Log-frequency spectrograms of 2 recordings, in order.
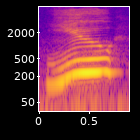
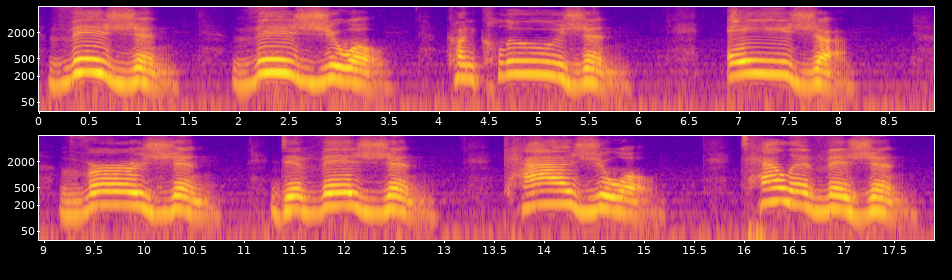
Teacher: That second syllable, ju, the one with the underline, needs to be voiced. Put your hand on your throat and feel for the vibration in the second syllable. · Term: voiced zh sound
